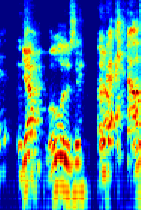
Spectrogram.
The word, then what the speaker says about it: Lil Uzi: Yeah, Lil Uzi. Okay, yeah, Lil Uzi. Yep. Little and then Uzi like the gun.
